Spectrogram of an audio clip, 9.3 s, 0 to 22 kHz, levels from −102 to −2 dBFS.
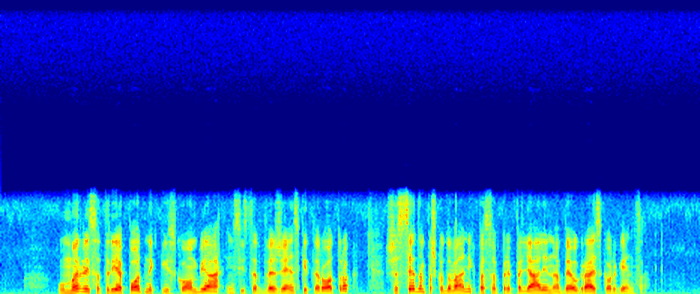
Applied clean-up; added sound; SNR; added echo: none; none; none; none.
